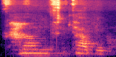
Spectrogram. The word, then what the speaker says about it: comfortable: Don't need to pronounce every letter. Comfortable.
